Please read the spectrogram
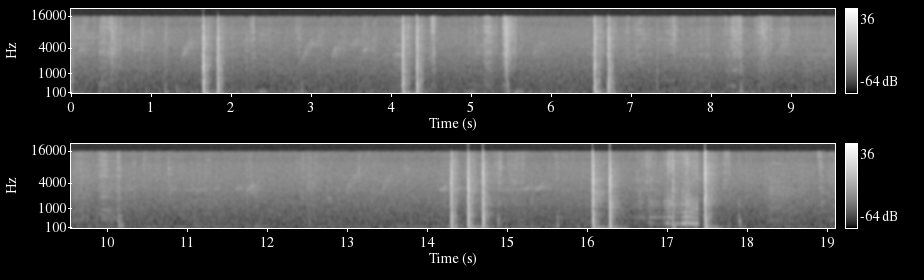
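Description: A machete blade chopping and shaving a bamboo stick against a log, making sharp, irregular knocks one or two at a time with pauses between. There is a brief low buzz near the end.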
